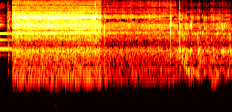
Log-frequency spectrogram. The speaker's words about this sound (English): Oh, there's the brook. It does sound like piss. It does sound like piss. I heard the piss.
